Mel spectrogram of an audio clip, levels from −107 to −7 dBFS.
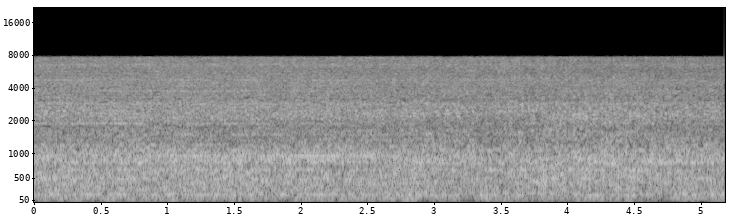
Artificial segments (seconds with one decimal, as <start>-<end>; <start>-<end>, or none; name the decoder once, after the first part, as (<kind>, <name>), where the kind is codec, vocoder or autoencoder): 2.9-4.8 (vocoder, HiFi-GAN)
